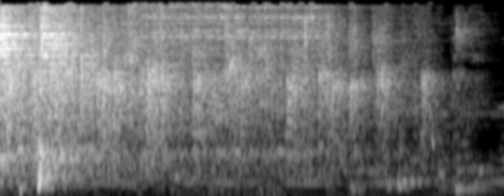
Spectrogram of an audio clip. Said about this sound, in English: Yes. Yes. You're clapping for Jesus.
